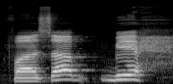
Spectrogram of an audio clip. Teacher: H-nya jangan sampai ketukar dengan ko. H-nya ini di tengah tenggorokan keluarnya.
